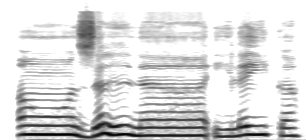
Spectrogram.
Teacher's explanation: After noon sakin, you see there is letter za, which is from the ikhfa letters. So we will hide the noon sound.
